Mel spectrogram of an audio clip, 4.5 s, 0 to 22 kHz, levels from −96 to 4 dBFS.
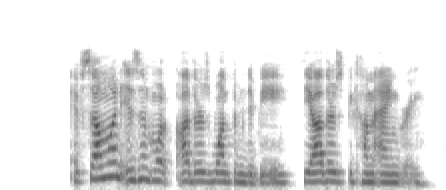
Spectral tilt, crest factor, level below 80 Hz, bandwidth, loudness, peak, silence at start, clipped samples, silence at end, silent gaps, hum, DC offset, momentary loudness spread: -2.5 dB/octave; 22 dB; -80 dBFS; 7.6 kHz; -38 LUFS; -18 dBFS; 0.7 s; under 0.1%; 0.2 s; 2.95-3.02 s; none; under 0.1%; 11 LU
